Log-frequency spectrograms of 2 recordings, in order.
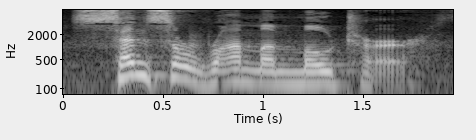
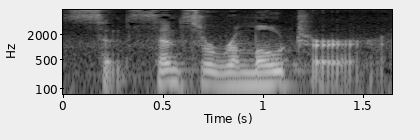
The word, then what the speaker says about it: sensorimotor: The sensorama motor, sensorimotor.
